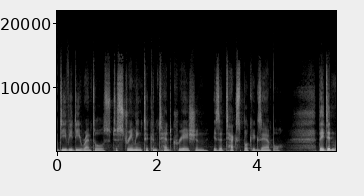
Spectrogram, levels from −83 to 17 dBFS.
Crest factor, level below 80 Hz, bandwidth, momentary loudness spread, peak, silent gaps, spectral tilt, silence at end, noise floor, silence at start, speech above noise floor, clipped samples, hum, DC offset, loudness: 22 dB; -50 dBFS; 15 kHz; 8 LU; -4 dBFS; none; -5 dB/octave; 0 s; -47 dBFS; 0 s; 21 dB; under 0.1%; none; under 0.1%; -27 LUFS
